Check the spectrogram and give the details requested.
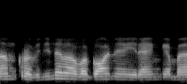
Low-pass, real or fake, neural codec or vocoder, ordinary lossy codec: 3.6 kHz; fake; autoencoder, 48 kHz, 128 numbers a frame, DAC-VAE, trained on Japanese speech; MP3, 32 kbps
